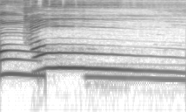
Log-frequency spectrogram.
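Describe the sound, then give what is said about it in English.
A person gives a sustained howl in imitation of a wolf, the voice sliding upward, then holding a long, steady pitch that fades slightly toward the end. It is loud and unaccompanied. “Howl! Oh, I heard you”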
